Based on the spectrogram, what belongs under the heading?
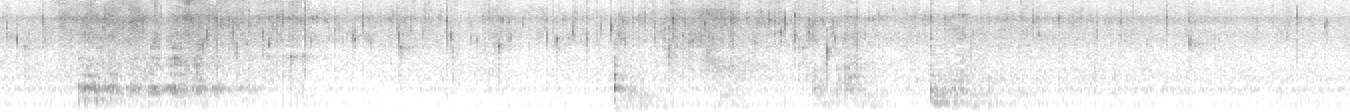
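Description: Pieces of set gram-flour (besan) batter shallow-frying in hot oil, a steady crackling sizzle. A metal spoon scrapes the pan a few times as the pieces are turned over.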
